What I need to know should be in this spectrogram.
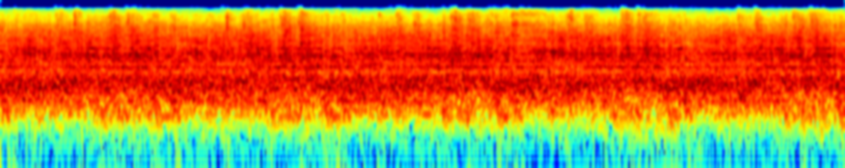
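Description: A passenger train rushes past at speed with a loud rumble.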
